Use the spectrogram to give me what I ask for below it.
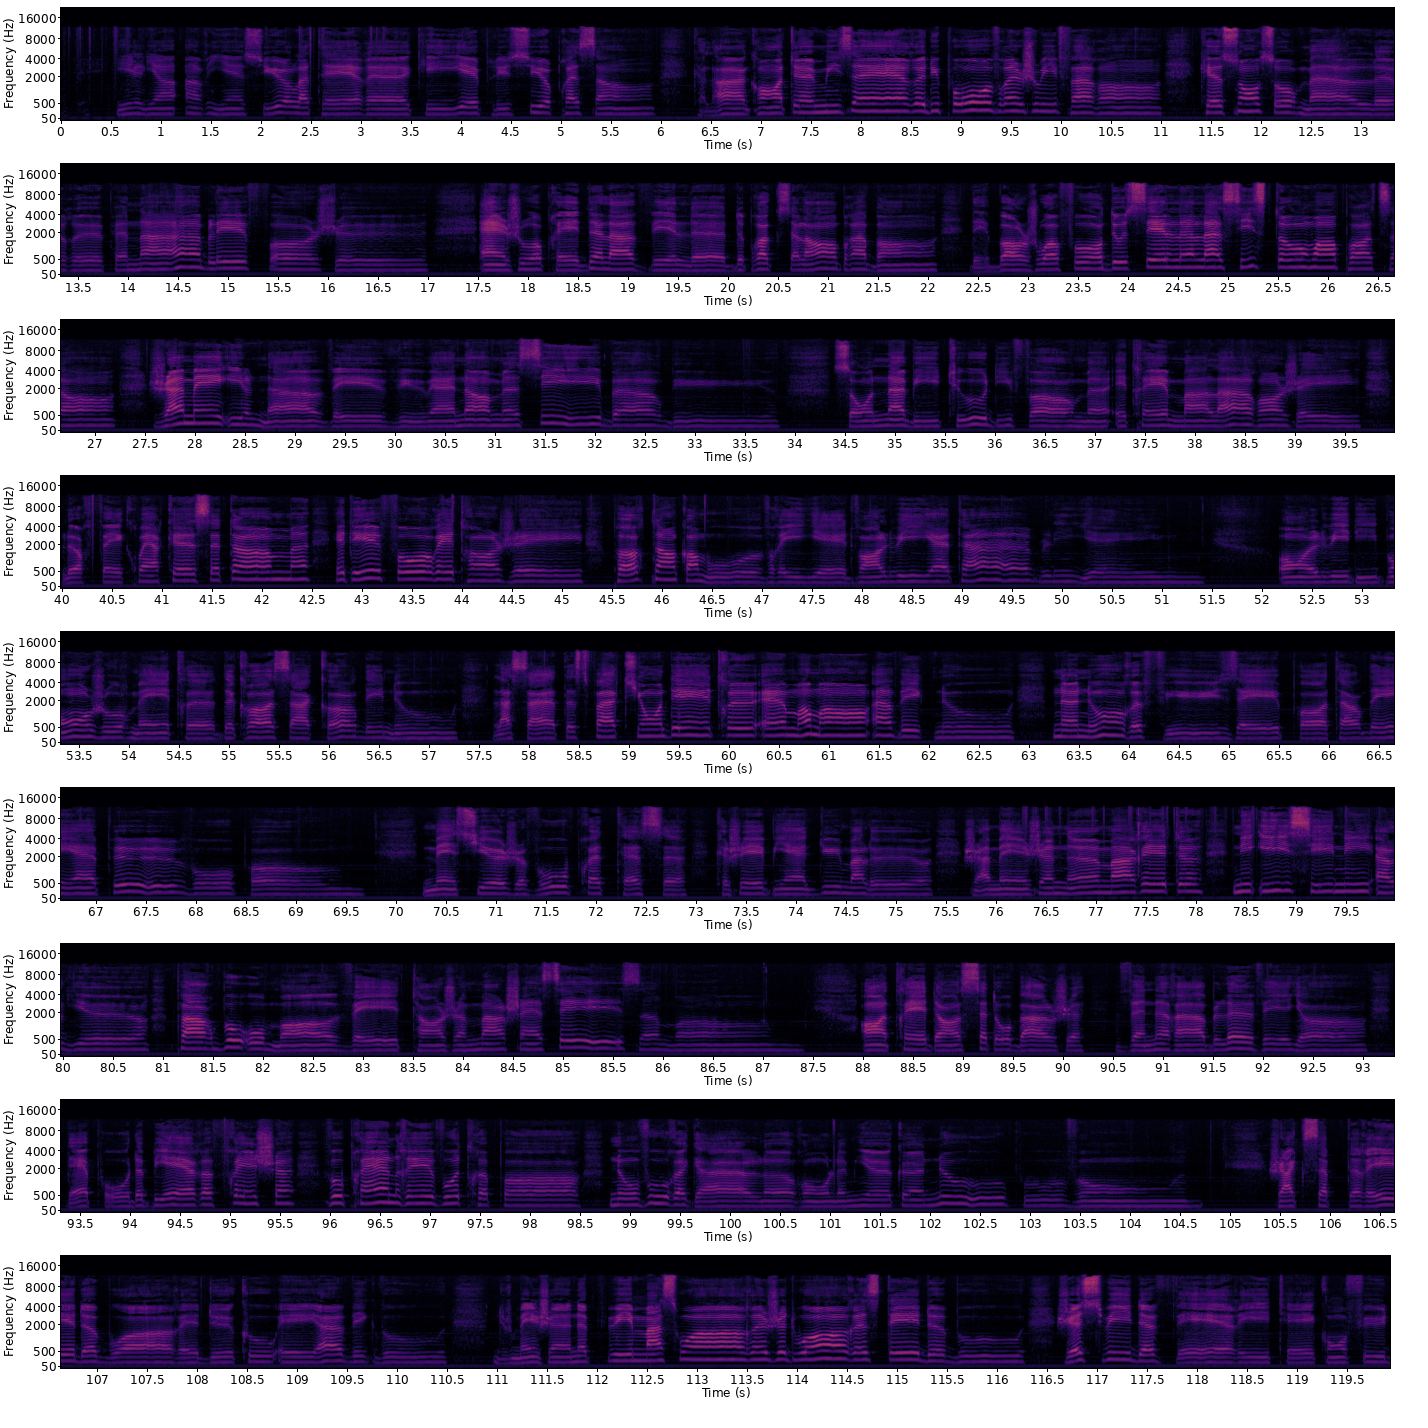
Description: Emplacement L'Anse-aux-Canards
